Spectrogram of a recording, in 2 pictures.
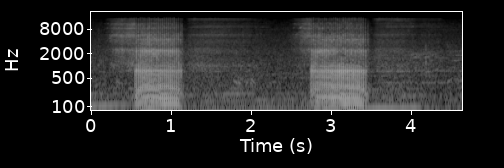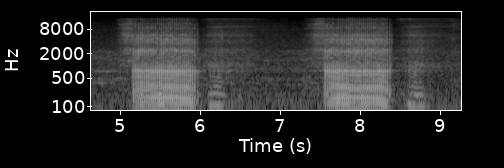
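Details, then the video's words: A sleeping dog snores in a steady rhythm: four loud, raspy inhalations, each under a second long, recurring about every two and a half seconds, with softer breaths in between. "Snoring Dog"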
